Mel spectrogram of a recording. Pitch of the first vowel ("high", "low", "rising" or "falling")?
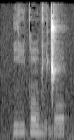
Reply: high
